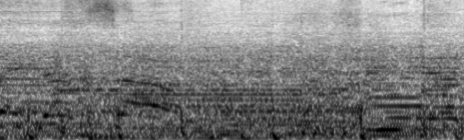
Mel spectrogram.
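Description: Loud live punk rock: a band playing electric guitars, bass and drums, with sung vocals.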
